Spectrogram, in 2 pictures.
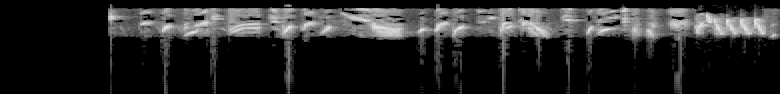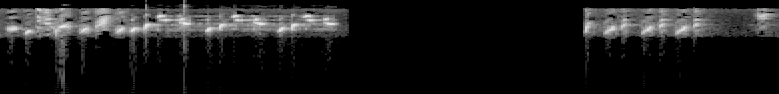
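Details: Goldfinch singing in a training recording for birds: a five-second run of fast, rich twittering with a short rattling trill and high chirps, a pause, then another short twittered phrase.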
